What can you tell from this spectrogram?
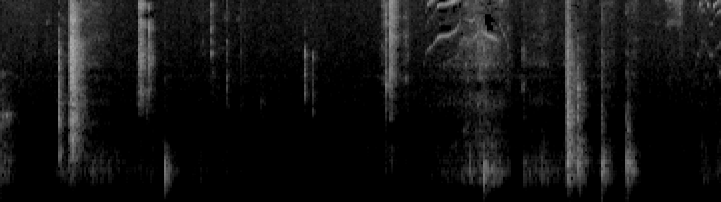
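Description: Brushes and painting tools handled against a metal watercolour paint box: a scatter of sharp taps and clicks, with a scrubbing, squeaky swish about four to five seconds in.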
